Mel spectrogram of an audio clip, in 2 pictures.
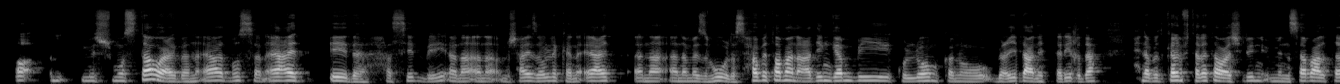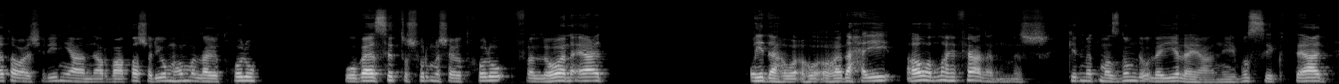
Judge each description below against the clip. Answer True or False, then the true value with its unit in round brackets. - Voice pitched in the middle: True (160 Hz)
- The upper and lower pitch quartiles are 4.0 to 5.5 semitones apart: False (3.3 semitones)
